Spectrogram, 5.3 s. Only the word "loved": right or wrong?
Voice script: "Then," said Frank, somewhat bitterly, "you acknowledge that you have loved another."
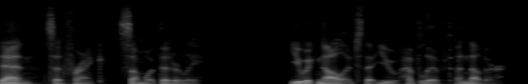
wrong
